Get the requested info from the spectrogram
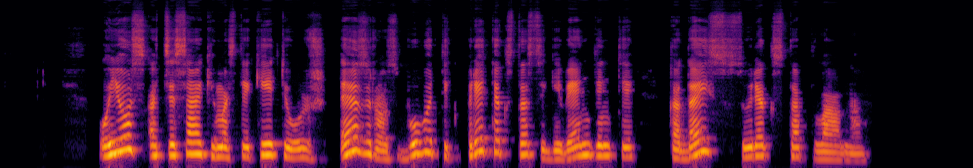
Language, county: Lithuanian, Šiauliai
